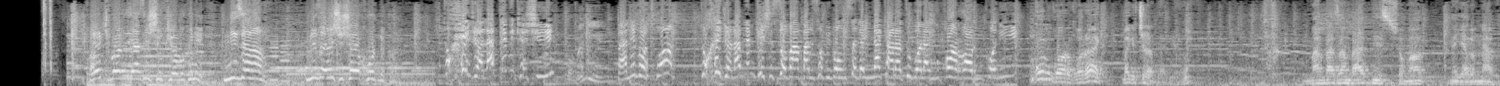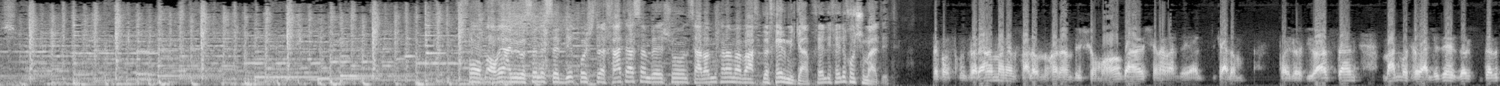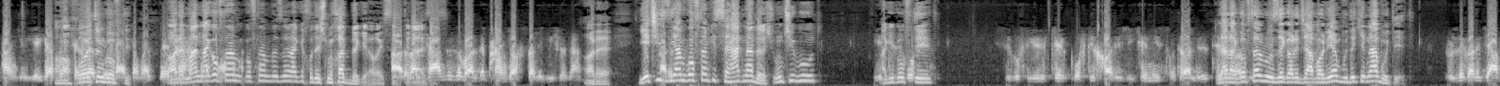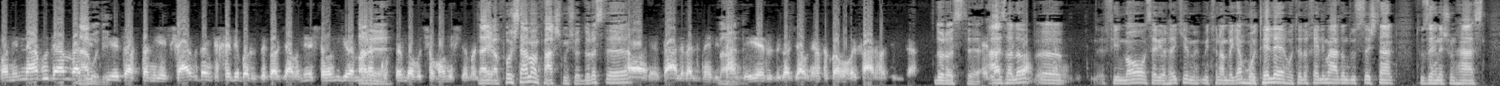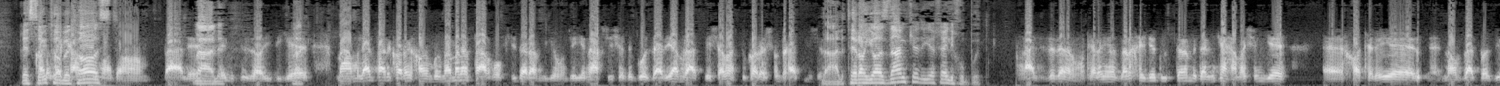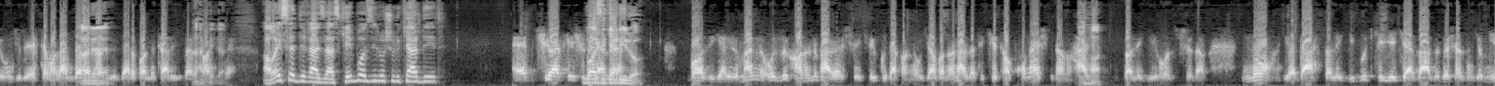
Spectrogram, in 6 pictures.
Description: امیر حسین صدیق در گفتگو با «عصر صبا»: كتاب هنوز بین مردم ارزشمند است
